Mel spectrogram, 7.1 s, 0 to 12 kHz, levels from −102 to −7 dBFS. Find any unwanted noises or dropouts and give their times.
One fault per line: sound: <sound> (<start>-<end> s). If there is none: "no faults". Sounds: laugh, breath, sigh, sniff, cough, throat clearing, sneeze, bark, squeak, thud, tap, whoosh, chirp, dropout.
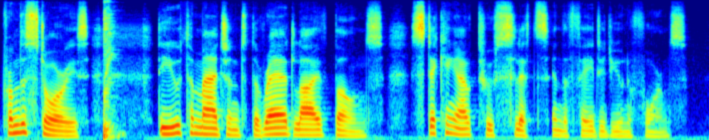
sound: thud (1.0-1.3 s)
